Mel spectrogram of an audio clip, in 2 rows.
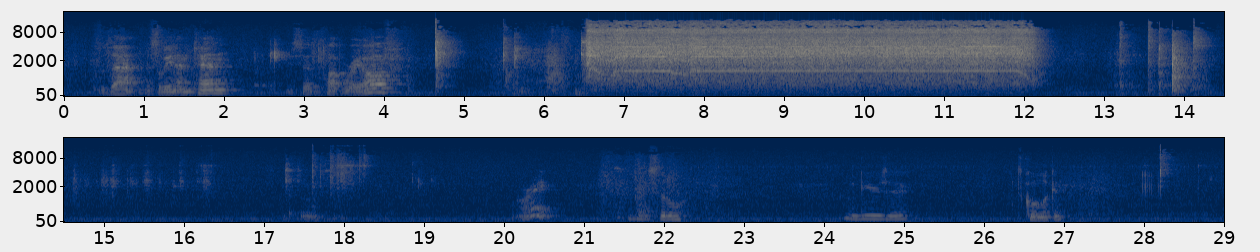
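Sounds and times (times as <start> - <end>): electric ratchet whirring: 6.5 - 12.4.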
